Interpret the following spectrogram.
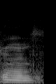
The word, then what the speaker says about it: Coons: Trent, let's see, you're suing Mr. Kunze, is that how you pronounce it, sir? Coons.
